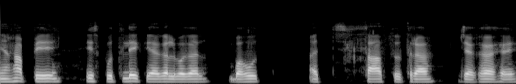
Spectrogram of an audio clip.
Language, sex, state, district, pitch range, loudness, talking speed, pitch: Hindi, male, Jharkhand, Jamtara, 125-140 Hz, -18 LUFS, 150 wpm, 130 Hz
